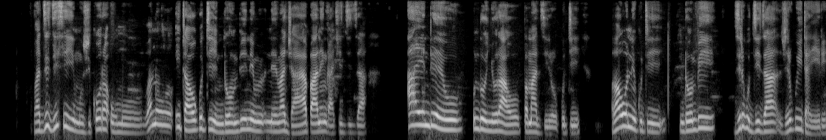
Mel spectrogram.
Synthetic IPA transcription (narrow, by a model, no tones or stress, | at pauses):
ʋad͡zid͡zisimuʐiko̞ɾaʔumoʋano̞itawo̞k̬utindo̞mbine̞mad͡ʒajapaːne̞ŋɡeat͡ʃid͡ziːd͡za | e̞nde̞wo̞kundo̞ɲo̞ɾawo̞pamad͡ziro̞kuti | ʋao̞ne̞kuti | ndo̞mbi | d͡ziɾikud͡zid͡zaʐiɾikuitaɦeːɾi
